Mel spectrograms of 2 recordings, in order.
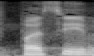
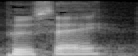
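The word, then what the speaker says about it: Poussey: Like, her name's Pussy, but you pronounce it Puse.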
